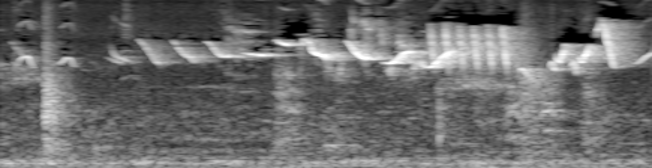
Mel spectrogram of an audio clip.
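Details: Kept bullfinch delivers a brisk, scratchy warble of thin sliding whistles and short buzzy trills, with a sharp click near the start and low background hum.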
